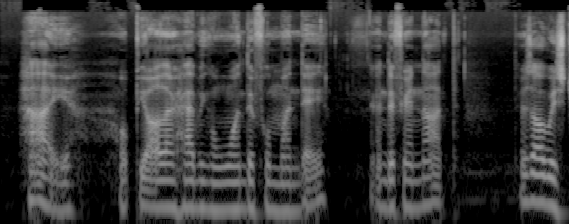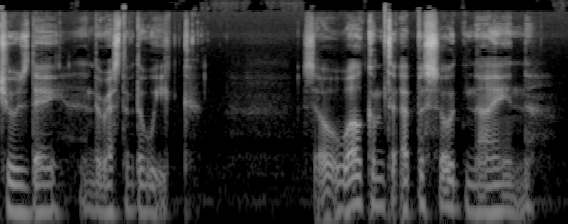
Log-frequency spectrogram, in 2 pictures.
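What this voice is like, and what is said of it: Tired, exhausted-sounding voice. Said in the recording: “If you can't hear it by my voice, but I am exhausted with life.”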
